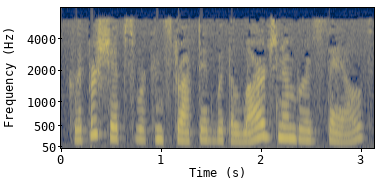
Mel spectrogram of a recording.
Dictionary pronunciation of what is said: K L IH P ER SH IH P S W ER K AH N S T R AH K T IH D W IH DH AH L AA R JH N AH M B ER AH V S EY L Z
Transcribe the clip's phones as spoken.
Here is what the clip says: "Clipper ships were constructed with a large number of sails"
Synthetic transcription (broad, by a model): K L IH P ER SH IH P S W ER K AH N S T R AH K T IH D W IH DH AH L AA R JH N AH M B ER AH V S EY L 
